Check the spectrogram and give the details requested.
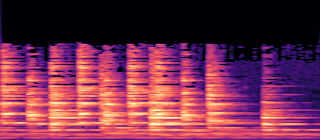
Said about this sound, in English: two smallest bells, usually, and I will usually set up a rhythmic pattern, which usually sets the speed that we're going to operate at. And the other bell ringers will join in, basically taking the same tempo that I have, but with their own rhythms.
